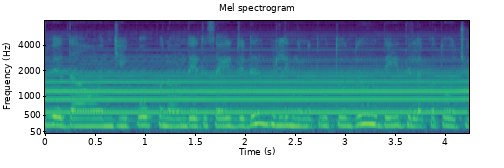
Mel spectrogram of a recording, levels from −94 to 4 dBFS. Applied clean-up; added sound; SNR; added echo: none; Wind instrument, woodwind instrument; 3 dB; none.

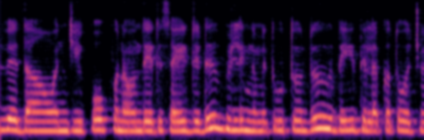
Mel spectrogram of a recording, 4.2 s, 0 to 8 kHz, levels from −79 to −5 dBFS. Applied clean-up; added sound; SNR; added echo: neural mask model Resemble Enhance denoiser.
